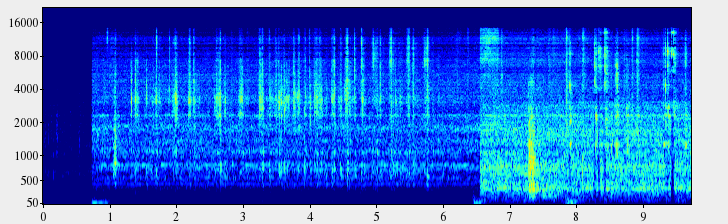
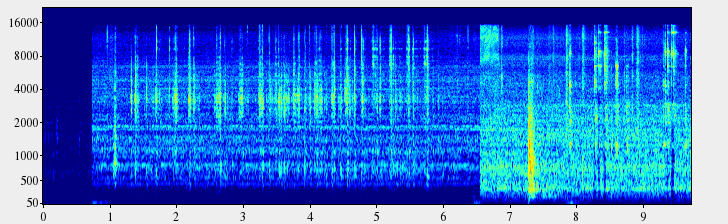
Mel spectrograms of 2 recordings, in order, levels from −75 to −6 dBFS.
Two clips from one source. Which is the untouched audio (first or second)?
second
